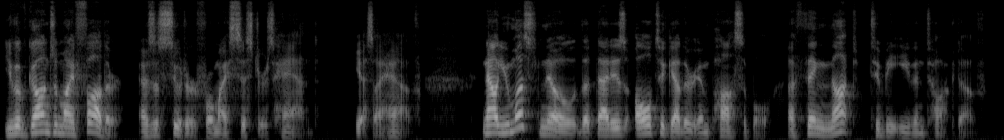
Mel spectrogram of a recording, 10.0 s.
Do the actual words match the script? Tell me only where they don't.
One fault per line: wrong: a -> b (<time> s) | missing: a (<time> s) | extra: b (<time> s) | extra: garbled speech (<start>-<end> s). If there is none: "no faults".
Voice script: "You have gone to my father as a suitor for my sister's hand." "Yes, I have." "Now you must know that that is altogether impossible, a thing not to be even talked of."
no faults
